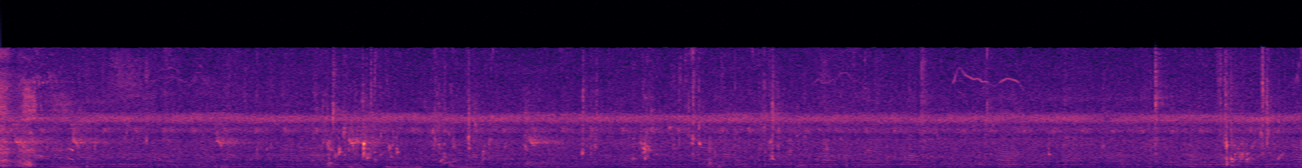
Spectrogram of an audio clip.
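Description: Water splashes softly as a man washes something in a stream.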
